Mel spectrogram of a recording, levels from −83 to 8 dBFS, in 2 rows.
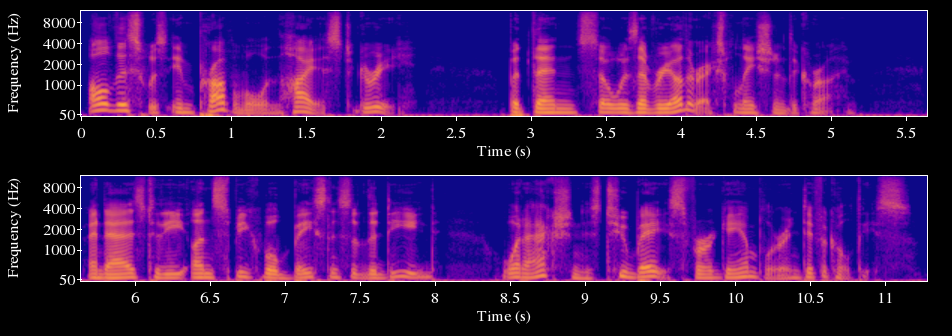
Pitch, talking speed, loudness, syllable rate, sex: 130 Hz, 195 wpm, -21 LUFS, 6.1 syllables/s, male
